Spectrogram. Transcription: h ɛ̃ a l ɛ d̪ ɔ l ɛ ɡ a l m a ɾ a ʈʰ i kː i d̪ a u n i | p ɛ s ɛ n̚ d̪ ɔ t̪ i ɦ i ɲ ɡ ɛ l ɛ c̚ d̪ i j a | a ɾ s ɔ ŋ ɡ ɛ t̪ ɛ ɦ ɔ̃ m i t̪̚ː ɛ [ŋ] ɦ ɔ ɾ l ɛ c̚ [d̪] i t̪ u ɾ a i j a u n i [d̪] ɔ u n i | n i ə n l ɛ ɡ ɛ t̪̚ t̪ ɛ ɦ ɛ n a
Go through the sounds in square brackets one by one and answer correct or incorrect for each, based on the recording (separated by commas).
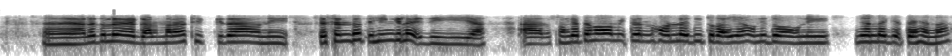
incorrect, correct, correct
